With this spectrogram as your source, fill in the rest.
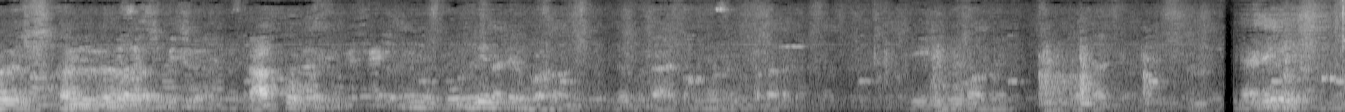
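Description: Men talk to each other in low voices nearby.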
